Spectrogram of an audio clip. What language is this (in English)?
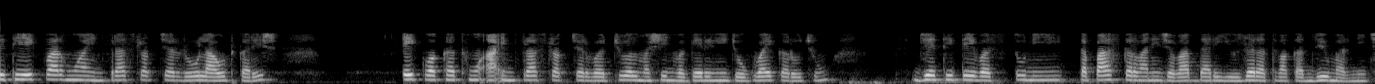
Gujarati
